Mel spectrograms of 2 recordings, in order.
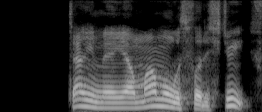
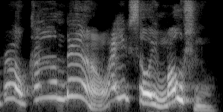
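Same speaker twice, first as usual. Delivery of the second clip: mock friend voice. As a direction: squeak it out like a rattled buddy. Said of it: "you like".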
